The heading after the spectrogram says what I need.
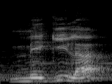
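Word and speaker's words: מגילה: de lamentation en hébreu on dit c'est faire qui note où on peut aussi dire Megui là qui note qui veut dire rouleau de complainte ou de lamentations c'est comme ça que nos perds prononcer ce mot là pour dire livre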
